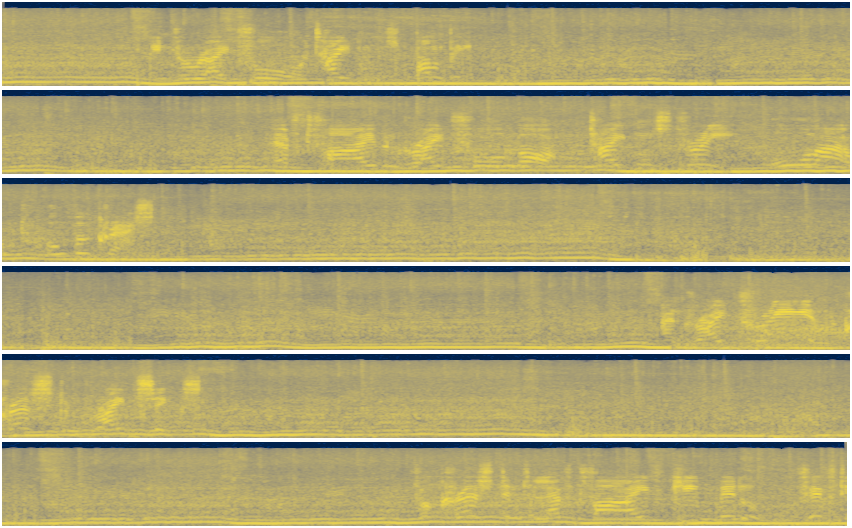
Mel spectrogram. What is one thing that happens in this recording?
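Tyres crunch and scatter over loose gravel.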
